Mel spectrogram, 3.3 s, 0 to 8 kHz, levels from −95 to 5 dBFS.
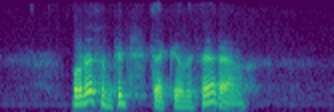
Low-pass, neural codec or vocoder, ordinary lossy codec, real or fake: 7.2 kHz; vocoder, 44.1 kHz, 128 mel bands, Pupu-Vocoder; Opus, 32 kbps; fake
